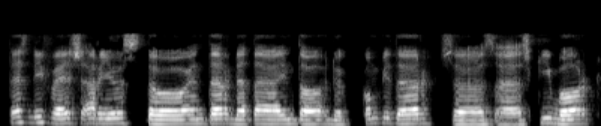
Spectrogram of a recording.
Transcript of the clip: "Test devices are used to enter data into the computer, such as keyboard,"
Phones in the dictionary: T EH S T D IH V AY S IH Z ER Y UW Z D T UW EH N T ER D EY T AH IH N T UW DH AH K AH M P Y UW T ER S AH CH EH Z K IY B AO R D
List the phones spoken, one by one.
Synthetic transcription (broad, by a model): T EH S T D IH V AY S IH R Y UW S T UW EH N T ER D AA T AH IH N T UW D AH K AH M P Y UW T ER S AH S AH S K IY B AO R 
